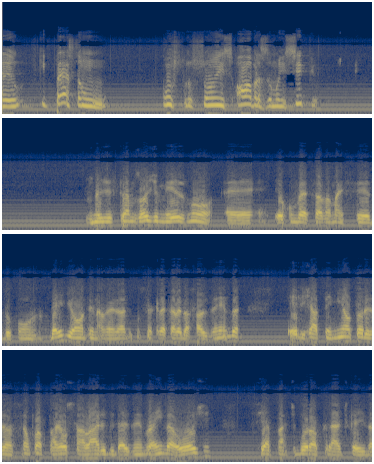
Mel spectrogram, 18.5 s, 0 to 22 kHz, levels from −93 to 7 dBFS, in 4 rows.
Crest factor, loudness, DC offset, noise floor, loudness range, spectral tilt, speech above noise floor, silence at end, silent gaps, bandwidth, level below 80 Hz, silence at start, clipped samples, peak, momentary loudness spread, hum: 10 dB; -19 LUFS; 0.2%; -38 dBFS; 3 LU; -7.5 dB/octave; 20 dB; 0 s; none; 7.4 kHz; -52 dBFS; 0 s; under 0.1%; -8 dBFS; 22 LU; 60 Hz at -40 dBFS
